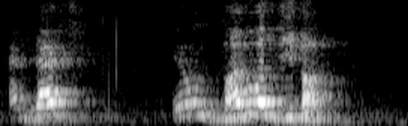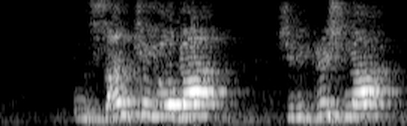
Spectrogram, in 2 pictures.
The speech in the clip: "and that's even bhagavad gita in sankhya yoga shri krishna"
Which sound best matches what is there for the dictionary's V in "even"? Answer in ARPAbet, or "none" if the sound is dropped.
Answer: none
